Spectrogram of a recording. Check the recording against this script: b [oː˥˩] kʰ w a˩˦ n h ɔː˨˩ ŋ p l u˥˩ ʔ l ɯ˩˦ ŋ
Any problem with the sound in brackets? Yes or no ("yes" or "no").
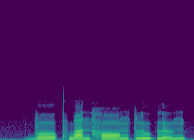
yes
